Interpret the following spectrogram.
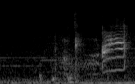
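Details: Maine Coon cat's short meow closing the clip, preceded by a woman's French speech remarking she has no more ham; indoor room.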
